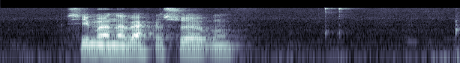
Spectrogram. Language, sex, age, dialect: Faroese, male, 15-35, Norðurstreymoy/Eysturoy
